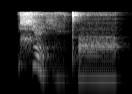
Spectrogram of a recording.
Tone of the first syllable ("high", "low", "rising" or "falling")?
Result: falling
